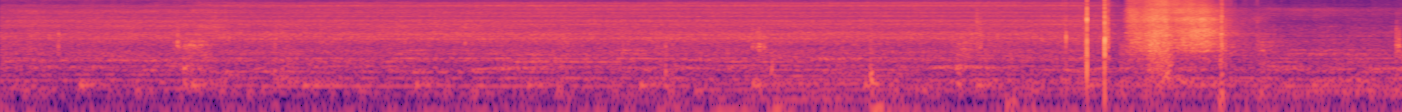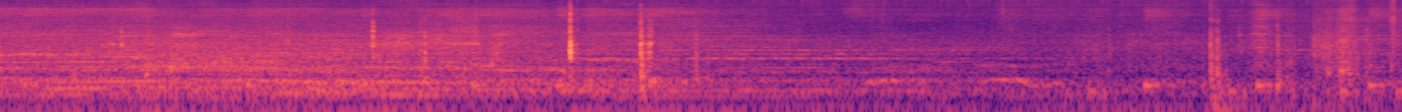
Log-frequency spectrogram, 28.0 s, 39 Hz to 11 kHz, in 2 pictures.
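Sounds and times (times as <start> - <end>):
steady background hum: 0.0 - 28.0
loud rustling scrape: 11.0 - 13.0.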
